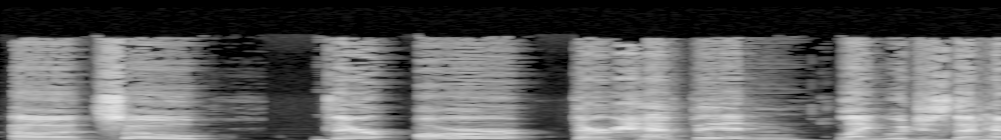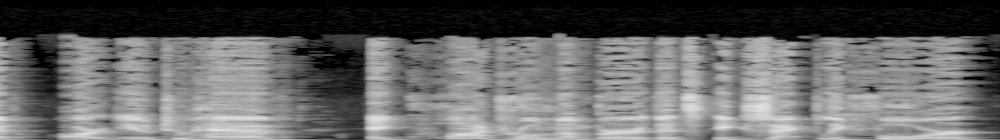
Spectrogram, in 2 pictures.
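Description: A man explaining things informally as a podcast host, thinking aloud in a halting way with repeated words. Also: a little high, bright, forceful tone. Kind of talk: informal explanatory discussion of linguistics.

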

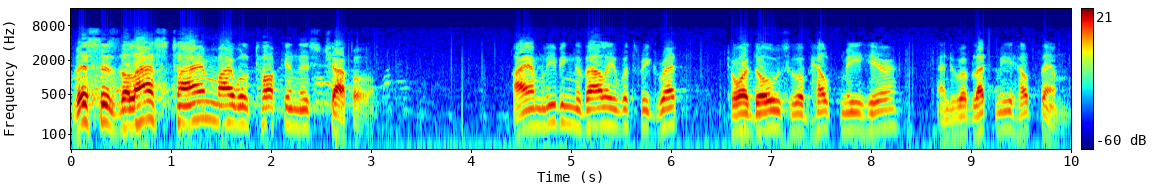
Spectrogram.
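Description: A man's voice: mid-range voice, expressive, moderate pace, natural voice. A man acting an embittered preacher in an old radio drama, solemn and oratorical as he rebukes his congregation. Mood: solemn reproach. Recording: dull old 1940s radio recording.

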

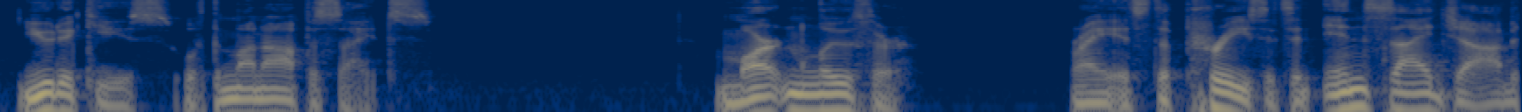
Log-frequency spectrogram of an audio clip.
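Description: A man hosting a religious podcast, preaching in an earnest, emphatic way with deliberate, broken-up phrasing. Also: extremely low pitch, dry recording, clean studio sound. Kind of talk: preachy video commentary.

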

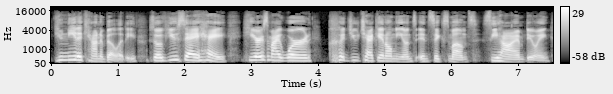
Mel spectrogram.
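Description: A woman's voice: mid-range voice, lively intonation, normal speed, hardly any pauses, a bit bright, clear, resonant tone, no echo. A woman co-hosting a podcast, speaking casually and reflectively in an upbeat, enthusiastic way. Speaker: podcast co-host.

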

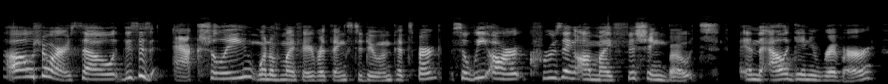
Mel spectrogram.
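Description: A woman's voice: a little high, lively intonation, normal speed, hardly any pauses, bright, forceful tone, muffled recording. A young woman from Boston, a cardiology fellow guest, chatting cheerfully. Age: young adult. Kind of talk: casual podcast conversation.

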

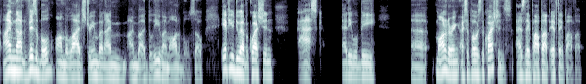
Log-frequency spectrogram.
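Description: A man hosting a live podcast, talking casually and rambling, repeating phrases and filling pauses with "uh.". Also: medium pitch, darkish tone, dry recording. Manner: rambling, repeats himself, many fillers. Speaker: podcast host. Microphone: podcast mic on a live stream.

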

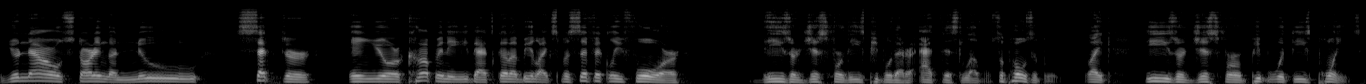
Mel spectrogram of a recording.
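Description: Animated man debating on a podcast. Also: medium pitch, no room sound, studio quality. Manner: animated, opinionated, slangy. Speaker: podcast host. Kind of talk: casual sneaker podcast debate.

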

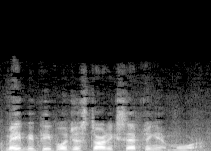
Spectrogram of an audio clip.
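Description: A man's voice: fairly high pitch, sing-song, a little fast, a bit bright, dull audio, a little hiss or hum, voice pushed up. Man doing a wisecracking, gossipy husband. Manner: chatty, wisecracking, forced folksy chuckle. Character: joking, gossipy husband, nervous under the banter.

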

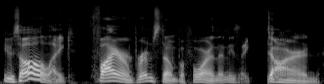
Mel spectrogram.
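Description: Animated low-voiced man recapping cartoons. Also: moderate pace, no room sound, clean studio sound. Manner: wry, playful, dramatic emphasis. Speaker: podcast host. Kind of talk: casual episode recap.

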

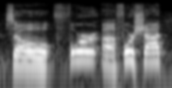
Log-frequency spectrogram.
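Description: Podcast host guy, kinda higher voice, rambles and giggles a lot. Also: extremely slow, clear, resonant tone. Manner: giggly, rambling, laughs often. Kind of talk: casual movie review chat.

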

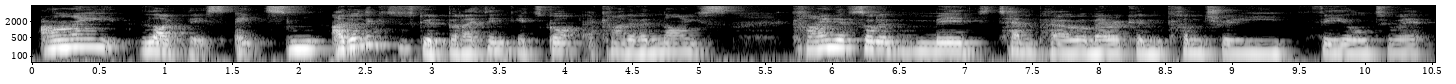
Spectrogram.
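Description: A man's voice: on the high side, measured pace, a little mellow. A man co-hosting a casual chat about songs, rambling and laughing often. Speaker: podcast co-host. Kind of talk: casual music review chat. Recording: roomy echo.

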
